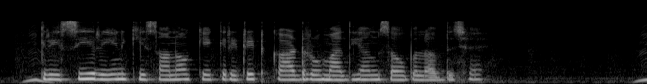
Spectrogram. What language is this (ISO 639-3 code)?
mai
